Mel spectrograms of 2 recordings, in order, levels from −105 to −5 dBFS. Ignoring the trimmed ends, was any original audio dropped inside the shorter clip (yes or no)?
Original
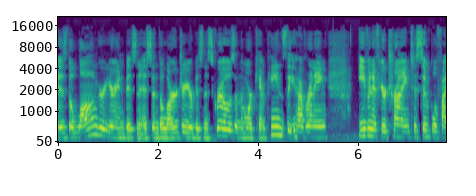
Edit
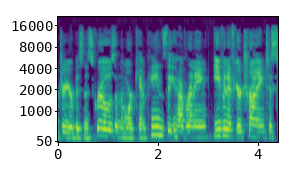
yes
